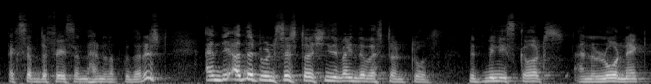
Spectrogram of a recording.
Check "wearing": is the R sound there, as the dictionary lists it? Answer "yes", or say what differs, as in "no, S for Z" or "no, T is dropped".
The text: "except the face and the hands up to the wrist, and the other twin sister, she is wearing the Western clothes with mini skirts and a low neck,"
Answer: no, R is dropped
